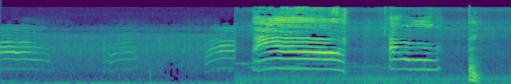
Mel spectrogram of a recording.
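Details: Cats and kittens meowing: a run of short harmonic meows, some rising, then a long loud drawn-out meow and another shorter one, closing with a quick sharp falling squeal over a low steady hum.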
